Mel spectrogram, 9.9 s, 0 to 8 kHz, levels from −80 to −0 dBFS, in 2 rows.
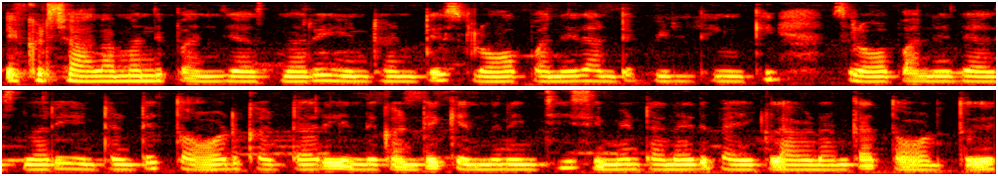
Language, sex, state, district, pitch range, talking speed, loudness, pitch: Telugu, female, Andhra Pradesh, Krishna, 175-180 Hz, 155 wpm, -18 LUFS, 175 Hz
